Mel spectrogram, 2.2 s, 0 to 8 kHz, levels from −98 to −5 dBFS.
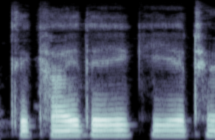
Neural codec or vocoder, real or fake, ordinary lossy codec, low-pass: none; real; none; none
